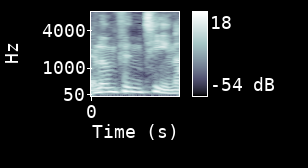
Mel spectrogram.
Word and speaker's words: Bloemfontein: you did the most Joburg thing, Bloemfontein.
